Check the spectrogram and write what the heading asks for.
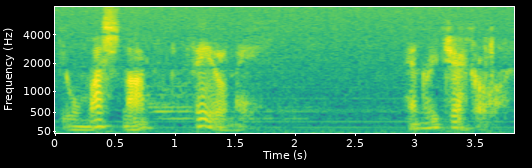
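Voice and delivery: letter read aloud. Acted. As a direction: read it like a desperate plea from a friend.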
